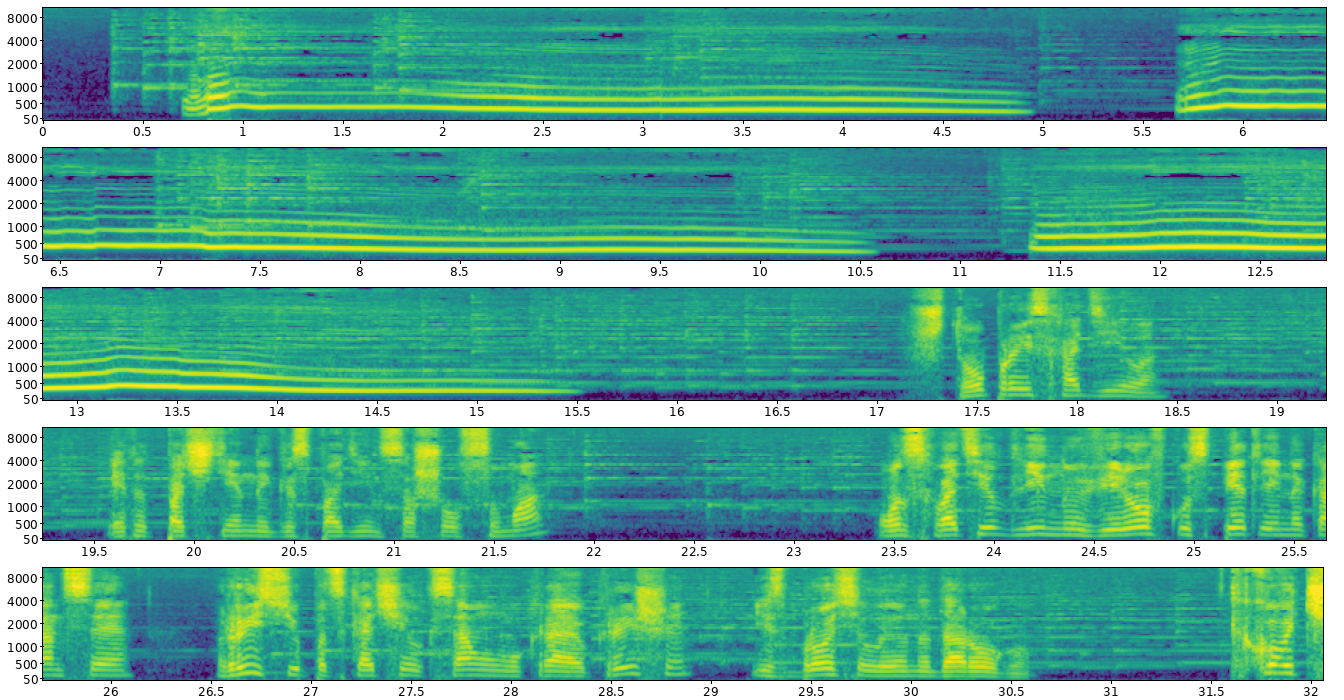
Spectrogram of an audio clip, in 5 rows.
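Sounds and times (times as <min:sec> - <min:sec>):
speech: 0:00.7 - 0:01.3, 0:17.6 - 0:18.5, 0:19.6 - 0:21.9, 0:23.4 - 0:30.7, 0:31.7 - 0:32.0
man howling at the moon like a wolf: 0:00.7 - 0:05.0, 0:05.7 - 0:10.6, 0:11.4 - 0:15.5.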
